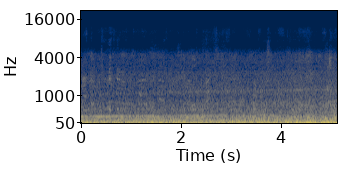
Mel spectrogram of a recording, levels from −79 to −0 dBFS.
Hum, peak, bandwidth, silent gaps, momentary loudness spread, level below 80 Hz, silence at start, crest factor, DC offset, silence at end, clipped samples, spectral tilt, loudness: none; -6 dBFS; 5.2 kHz; none; 3 LU; -22 dBFS; 0 s; 14 dB; under 0.1%; 0 s; under 0.1%; -8 dB/octave; -27 LUFS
